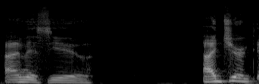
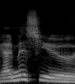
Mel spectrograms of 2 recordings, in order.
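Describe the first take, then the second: First: Low, quiet mock-drunk boyfriend; soft, low tipsy impression of a boyfriend. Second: Lightly voiced girlfriend; girlfriend's tender line, lightly acted; girlfriend's part. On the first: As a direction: imitate him mumbling low, a little hammered. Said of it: "a little hammered". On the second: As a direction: lightly imitate a girlfriend on video call. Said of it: "And she's like".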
